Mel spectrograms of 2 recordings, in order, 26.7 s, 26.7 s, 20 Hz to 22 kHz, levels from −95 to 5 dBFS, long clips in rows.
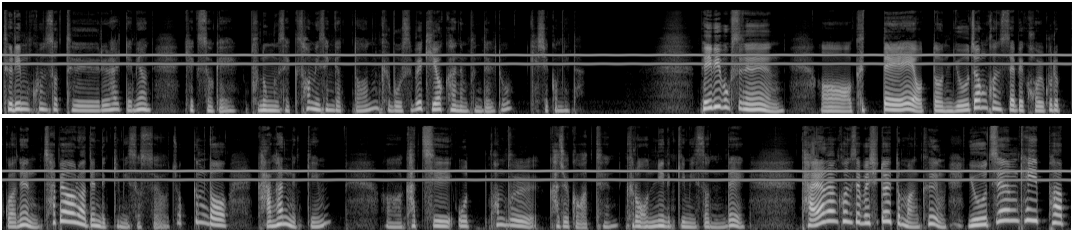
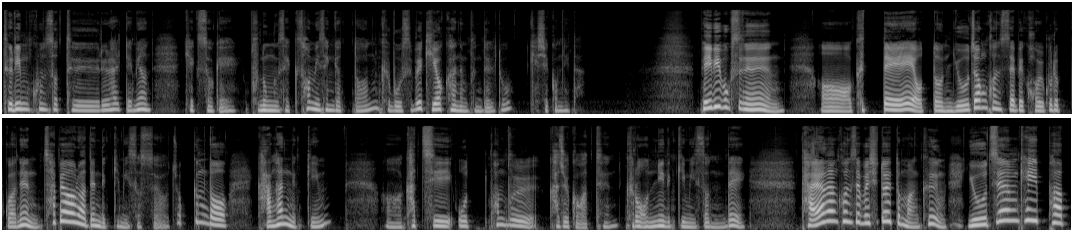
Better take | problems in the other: second | high-pitched whine; loud; throughout; 3 kHz, 5 dB below the speech

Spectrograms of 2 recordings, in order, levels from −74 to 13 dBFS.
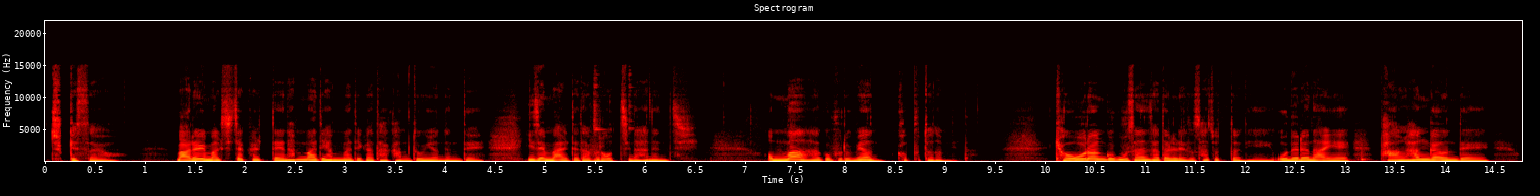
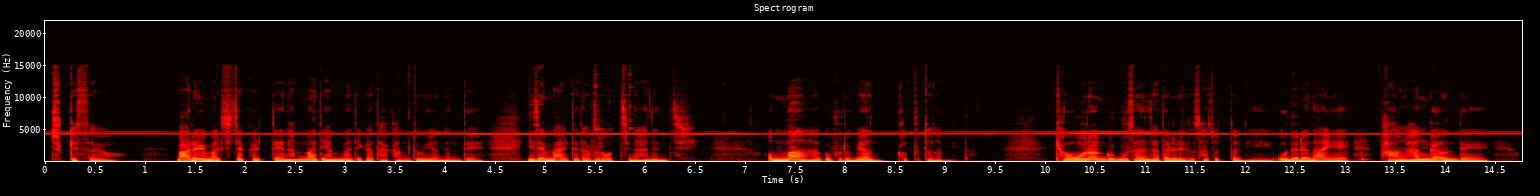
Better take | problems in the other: first | high-pitched whine; noticeable; throughout; 4.5 kHz, 15 dB below the speech

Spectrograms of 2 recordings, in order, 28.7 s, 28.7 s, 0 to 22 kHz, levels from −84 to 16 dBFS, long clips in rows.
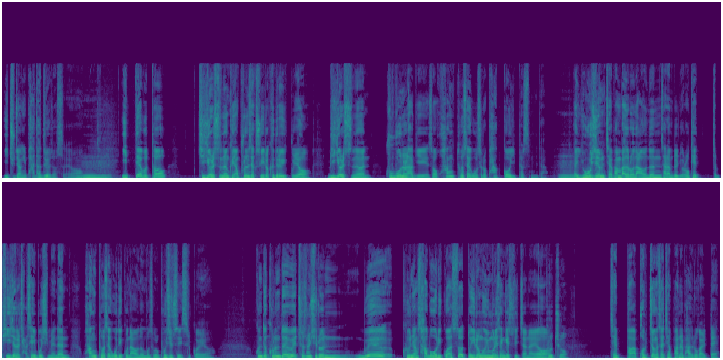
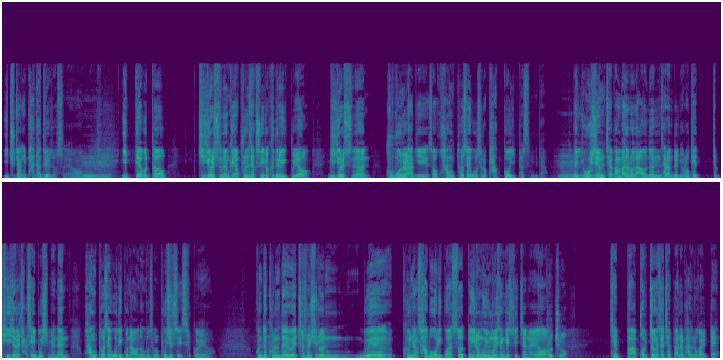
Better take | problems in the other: first | thin; somewhat; fading below 350 Hz

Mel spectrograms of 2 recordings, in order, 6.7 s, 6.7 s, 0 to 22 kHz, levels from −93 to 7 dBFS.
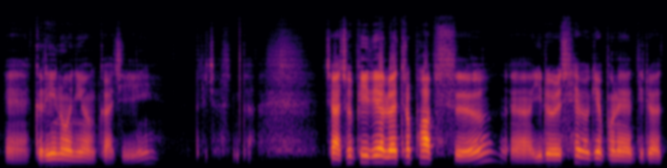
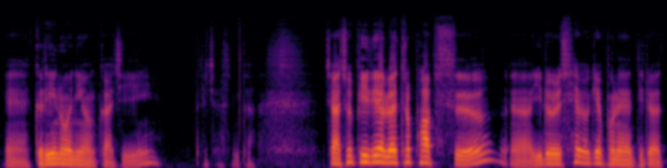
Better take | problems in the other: second | thin; very; fading below 350 Hz

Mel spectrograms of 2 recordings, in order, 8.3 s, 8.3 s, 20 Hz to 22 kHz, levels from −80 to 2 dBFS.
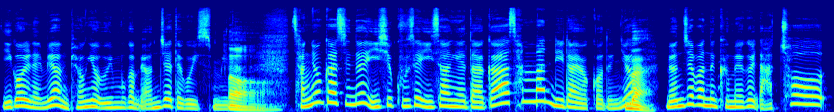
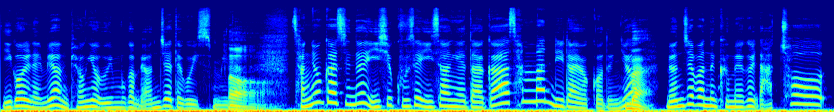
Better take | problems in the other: first | low rumble; faint; throughout; 25 dB below the speech

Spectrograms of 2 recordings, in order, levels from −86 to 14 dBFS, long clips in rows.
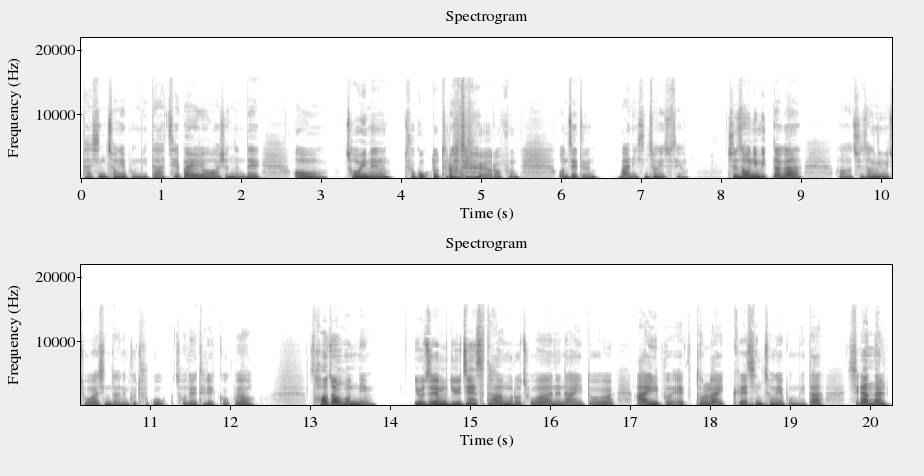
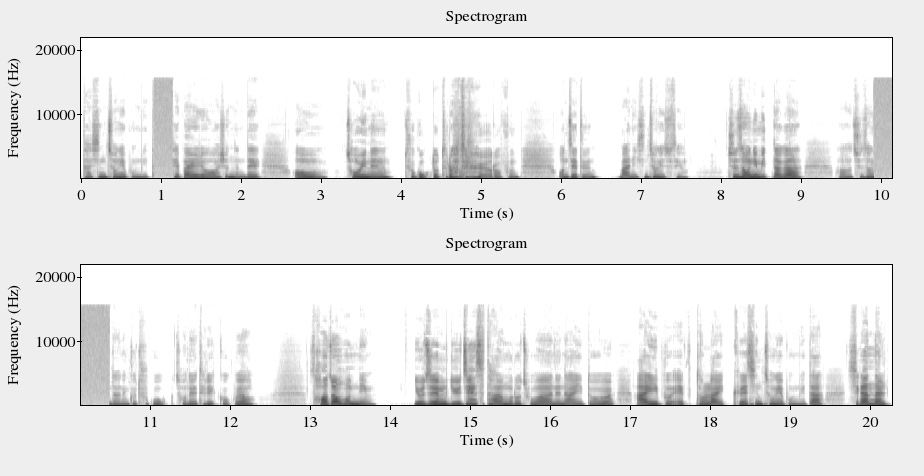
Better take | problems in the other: first | audio cutting out; filled with static; at 1 s and at 10 s for 0.5 s

